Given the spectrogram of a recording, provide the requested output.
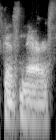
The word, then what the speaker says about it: Gesnerus: And that consonant, that S is voiced, it loses its unvoiced quality because it's next to a sibilant, and it becomes Gesnerus. The accent is on the antepenult and so on.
